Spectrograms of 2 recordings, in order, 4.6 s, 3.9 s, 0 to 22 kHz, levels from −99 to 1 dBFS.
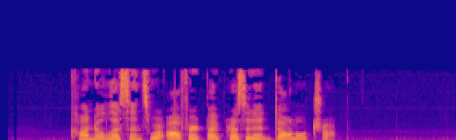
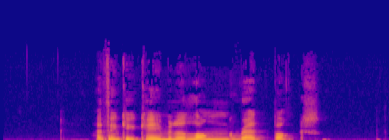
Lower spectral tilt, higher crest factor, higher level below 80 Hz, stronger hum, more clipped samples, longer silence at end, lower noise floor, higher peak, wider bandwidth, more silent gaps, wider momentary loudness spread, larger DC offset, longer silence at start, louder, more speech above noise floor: second, -1.5 dB/octave vs -7.5 dB/octave; about the same, 20 dB vs 20 dB; second, -88 dBFS vs -58 dBFS; neither; neither; first, 1.2 s vs 0.65 s; second, -71 dBFS vs -76 dBFS; about the same, -12 dBFS vs -10 dBFS; second, 11.5 kHz vs 13.5 kHz; neither; second, 9 LU vs 13 LU; neither; second, 0.7 s vs 0.95 s; about the same, -29 LUFS vs -28 LUFS; second, 41 dB vs 48 dB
